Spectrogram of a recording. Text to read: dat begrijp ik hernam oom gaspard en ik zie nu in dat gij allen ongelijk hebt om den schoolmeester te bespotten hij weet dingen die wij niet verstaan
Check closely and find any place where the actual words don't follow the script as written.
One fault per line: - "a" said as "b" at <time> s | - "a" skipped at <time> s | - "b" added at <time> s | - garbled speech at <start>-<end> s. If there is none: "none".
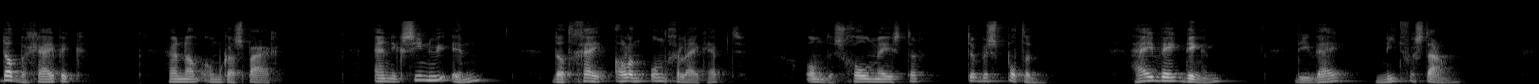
none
